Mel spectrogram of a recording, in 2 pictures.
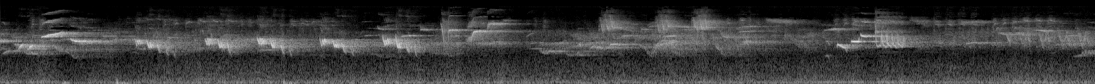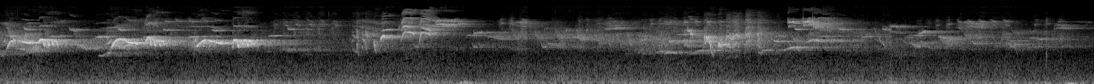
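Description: Songbirds chirping and singing, many short falling notes in quick runs that overlap throughout.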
